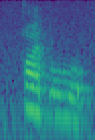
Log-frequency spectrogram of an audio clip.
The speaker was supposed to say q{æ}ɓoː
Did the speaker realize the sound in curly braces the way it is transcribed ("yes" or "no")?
yes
